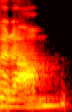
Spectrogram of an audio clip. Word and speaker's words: Moghadam: I'm going to butcher the last name, Moghadam. I hope. Mogadam. Yeah, all right, I was sort of close.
